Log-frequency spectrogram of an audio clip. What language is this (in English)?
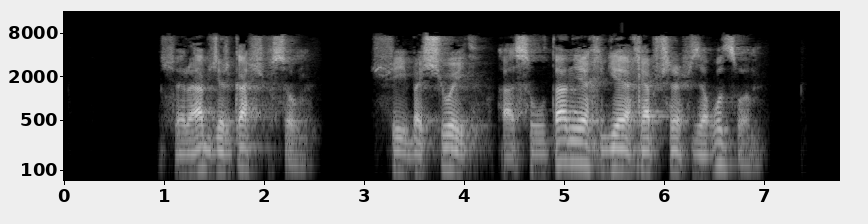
Abkhazian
